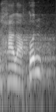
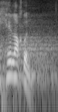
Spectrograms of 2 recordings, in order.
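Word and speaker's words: حِلَق: Perhatikan cara bacanya. Bukan halaqun tapi hilaqun.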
